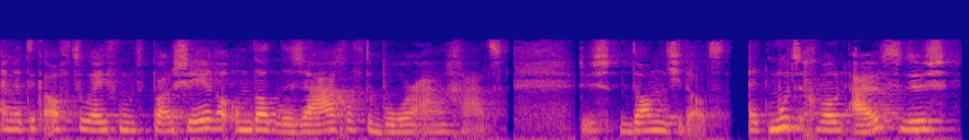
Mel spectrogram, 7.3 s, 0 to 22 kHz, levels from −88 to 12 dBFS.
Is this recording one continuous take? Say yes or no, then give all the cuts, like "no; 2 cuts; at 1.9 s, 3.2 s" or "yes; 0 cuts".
no; 3 cuts; at 2.1 s, 5.0 s, 6.0 s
